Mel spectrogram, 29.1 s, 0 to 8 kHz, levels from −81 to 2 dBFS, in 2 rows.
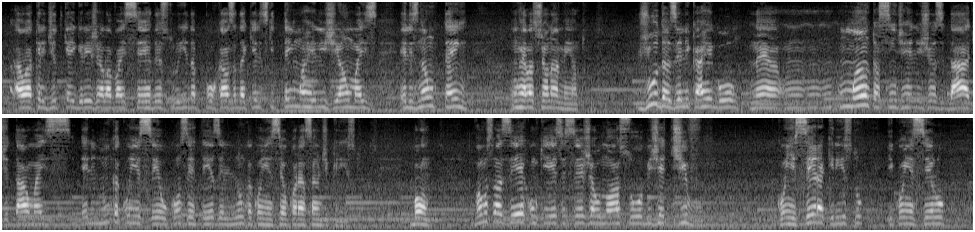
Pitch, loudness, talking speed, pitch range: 175 Hz, -20 LUFS, 130 wpm, 160-190 Hz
